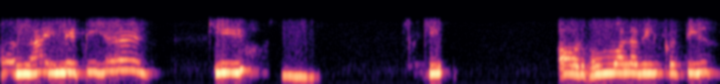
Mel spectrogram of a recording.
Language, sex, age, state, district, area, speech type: Hindi, female, 18-30, Uttar Pradesh, Chandauli, rural, conversation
